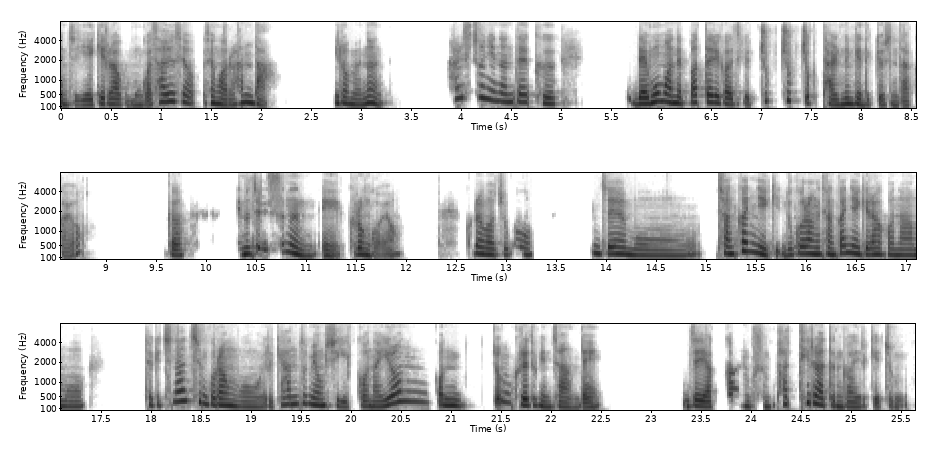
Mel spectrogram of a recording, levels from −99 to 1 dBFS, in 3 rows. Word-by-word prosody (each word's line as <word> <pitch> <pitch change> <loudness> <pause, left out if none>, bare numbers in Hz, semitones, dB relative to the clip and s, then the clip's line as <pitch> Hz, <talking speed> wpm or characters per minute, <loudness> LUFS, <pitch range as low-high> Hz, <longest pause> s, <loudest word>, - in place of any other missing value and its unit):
인제 165 -2 -5
얘기를 170 +4 0
하고 180 -3 -2
뭔가 160 +1 -3
사회 260 +2 +2
새 255 -5 -1
생활을 195 -6 +1
한다 235 +1 +1 0.6
이러면은 205 -1 +2 0.6
할 380 +2 -4
수는 410 -2 -1
있는데 265 -3 +1
그 205 -2 -1 0.7
내 200 - +5
몸 270 +6 +6
안에 225 -5 +5
배터리가 235 -3 +3
이제 190 +1 -5
쭉쭉쭉 290 -5 -5
닳는 180 +2 +1
게 190 -3 +2
느껴진달까요? 160 - -6 0.8
그러니까 185 0 0 0.5
에너지를 225 - +1
쓰는 240 - +1
예 180 +3 0
그런 215 -2 +2
거예요. 195 +3 -7 0.6
그래 240 -2 +1
가지고 205 +1 -1 0.6
인제 230 -2 +3
뭐 180 0 -2 0.2
잠깐 255 +3 +3
얘기 200 - +2
누구랑 230 +3 +3
잠깐 225 +4 +2
얘기를 220 -4 +3
하거나 195 -2 0
뭐 175 -1 -2 0.6
되게 215 -1 -5
친한 345 +6 +1
친구랑 230 - +3
뭐 165 -2 -4
이렇게 165 +8 -6
1-2 255 +3 -1
명씩 210 -5 +2
있거나 175 +2 -3
이런 325 - +2
건 210 -5 +3 0.3
좀 320 -2 -1
그래도 215 -2 +3
괜찮은데 160 -2 -1 0.8
인제 185 0 +3
약간 180 +3 -1 0.2
무슨 170 -1 -7
파티라든가 220 - +1
이렇게 160 0 -4
좀 - - -9
210 Hz, 310 characters per minute, -24 LUFS, 180-245 Hz, 0.8 s, 몸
